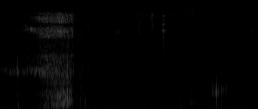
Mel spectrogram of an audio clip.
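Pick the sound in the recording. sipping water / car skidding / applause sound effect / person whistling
sipping water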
